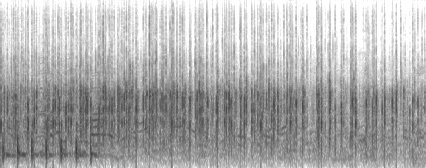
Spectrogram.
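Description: Crowd of spectators clapping, a dense irregular patter of many hands, with a man's voice calling out over it in the first second or so.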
